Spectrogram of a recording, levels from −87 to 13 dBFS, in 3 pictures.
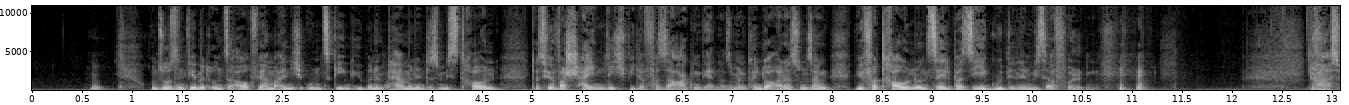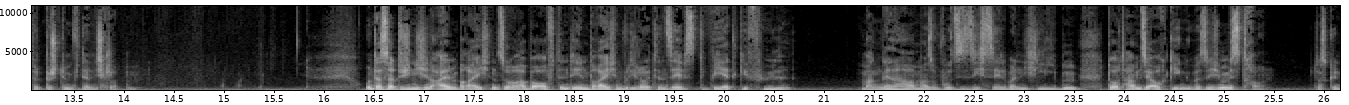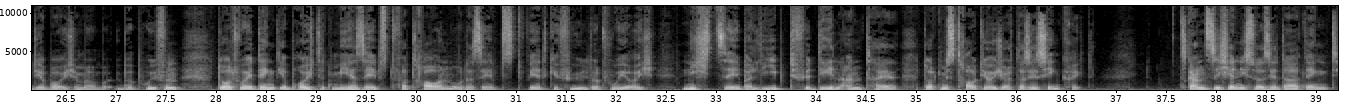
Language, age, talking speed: German, 30-49, 190 wpm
